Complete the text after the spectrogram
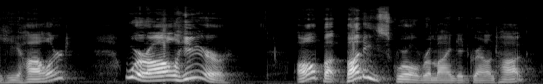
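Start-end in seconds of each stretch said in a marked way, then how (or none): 1.2-3.8 much louder, higher calling out. Acted. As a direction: shout it happily to friends. Story characters calling out.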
